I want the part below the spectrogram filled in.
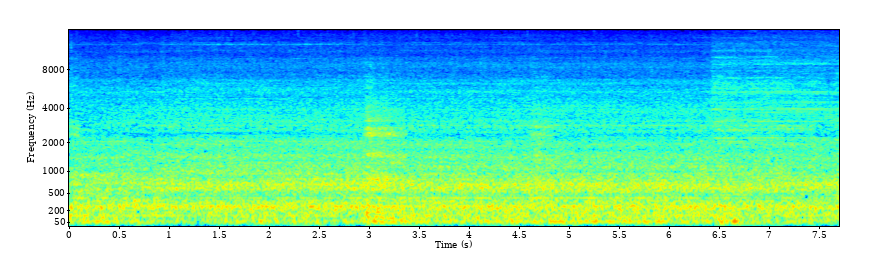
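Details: Compressor whose start components had all burned up, tested wired common, start and run; once started it holds a steady low hum with no clatter or stalling, running normally.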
